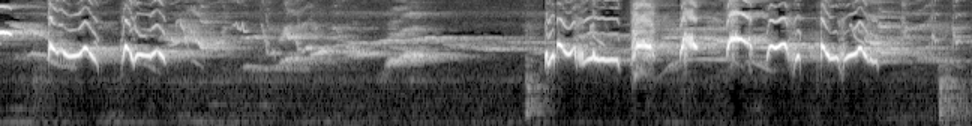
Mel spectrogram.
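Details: Oriental magpie-robin song used to lure and provoke rival birds: warbled wavering whistles, a soft pause, then a dense loud phrase of looping high notes.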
